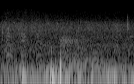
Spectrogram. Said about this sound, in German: Kolbenenten haben da gerade gerufen, sind jetzt aufgeflogen.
